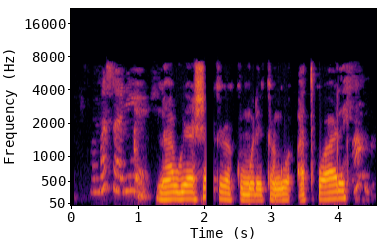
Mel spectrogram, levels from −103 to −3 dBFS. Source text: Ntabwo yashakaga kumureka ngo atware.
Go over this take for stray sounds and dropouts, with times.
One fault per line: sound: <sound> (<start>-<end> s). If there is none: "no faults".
sound: dropout (2.0-2.1 s)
